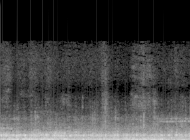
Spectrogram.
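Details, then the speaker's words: Intex washing machine that won't run even with one or two clothes, drum loaded by hand: loud continuous gritty grinding with a faint whine, like gears rubbing; gearbox gears are worn and the gearbox is faulty. "आवाज सुनिए इसकी sound इसका देखिए काफी तेज है यह आवाज सुन सकते हैं आप जिसे कोई गरारी घिस रही हो इसमें गियर बक्स गरारी वो मिस हो गई है तो इस इस सिचुएशन में आपका गियर बक्सा खराब है"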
